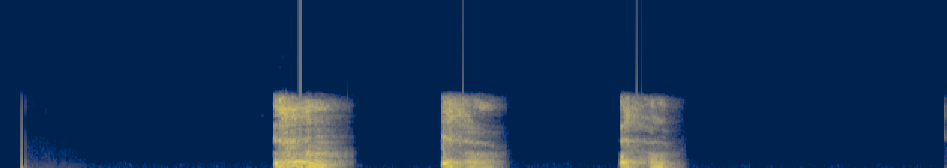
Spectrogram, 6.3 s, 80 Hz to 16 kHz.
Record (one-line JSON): {"three_cough_length": "6.3 s", "three_cough_amplitude": 32767, "three_cough_signal_mean_std_ratio": 0.29, "survey_phase": "beta (2021-08-13 to 2022-03-07)", "age": "65+", "gender": "Male", "wearing_mask": "No", "symptom_cough_any": true, "symptom_fever_high_temperature": true, "symptom_headache": true, "symptom_onset": "4 days", "smoker_status": "Ex-smoker", "respiratory_condition_asthma": false, "respiratory_condition_other": false, "recruitment_source": "Test and Trace", "submission_delay": "2 days", "covid_test_result": "Positive", "covid_test_method": "RT-qPCR", "covid_ct_value": 12.7, "covid_ct_gene": "ORF1ab gene", "covid_ct_mean": 13.2, "covid_viral_load": "47000000 copies/ml", "covid_viral_load_category": "High viral load (>1M copies/ml)"}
